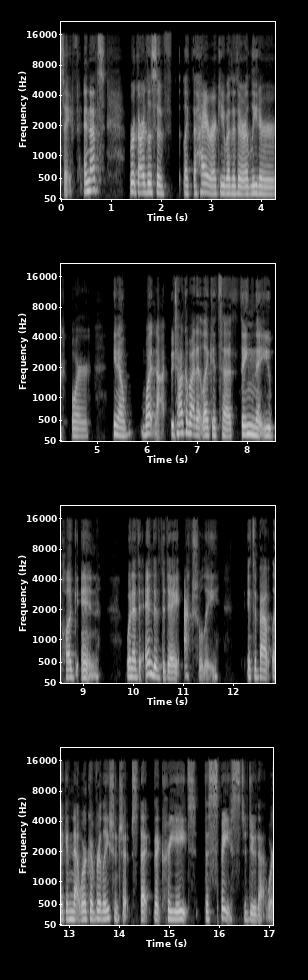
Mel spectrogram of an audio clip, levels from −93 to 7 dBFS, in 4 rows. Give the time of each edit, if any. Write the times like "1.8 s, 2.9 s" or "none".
4.4 s, 6.4 s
